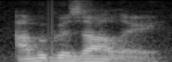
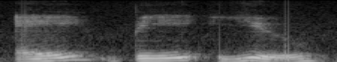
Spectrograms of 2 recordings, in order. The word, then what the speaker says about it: Abughazaleh: Her last name, I'll spell it slowly. It's Abughazaleh. Abughazaleh.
